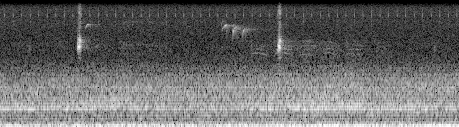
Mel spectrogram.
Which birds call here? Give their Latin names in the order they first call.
Agelaius phoeniceus, Poecile atricapillus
